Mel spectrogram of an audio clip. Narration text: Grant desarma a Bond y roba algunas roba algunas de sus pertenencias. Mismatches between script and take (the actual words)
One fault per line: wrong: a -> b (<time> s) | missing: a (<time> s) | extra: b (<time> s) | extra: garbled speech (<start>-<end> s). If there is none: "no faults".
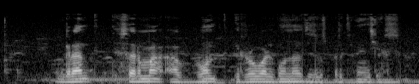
missing: roba algunas (3.0 s)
